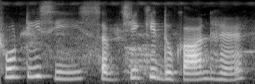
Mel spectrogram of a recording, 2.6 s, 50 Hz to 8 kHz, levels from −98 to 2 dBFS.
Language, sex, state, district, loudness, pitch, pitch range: Hindi, female, West Bengal, Alipurduar, -20 LUFS, 245 Hz, 230-305 Hz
